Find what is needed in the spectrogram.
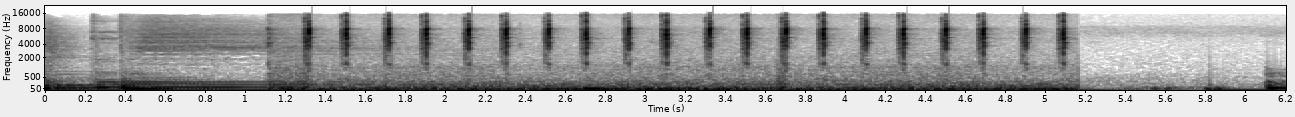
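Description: Clock-ticking sound effect, a fast even run of sharp ticks, about five a second for about four seconds, as the clock hands are wound round to a new time, over soft background music. The ticking stops about a second before the end.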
